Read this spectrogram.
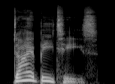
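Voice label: "diabetes", British English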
